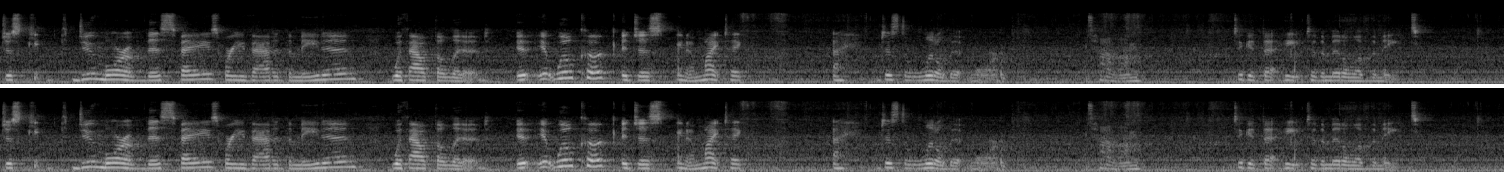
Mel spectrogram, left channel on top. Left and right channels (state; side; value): noise; right; rumble, 16 dB below the sound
